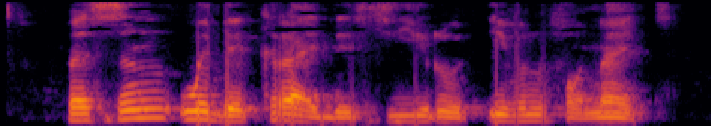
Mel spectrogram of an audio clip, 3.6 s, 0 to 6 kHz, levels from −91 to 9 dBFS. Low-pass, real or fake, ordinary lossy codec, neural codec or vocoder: 5.4 kHz; fake; MP3, 32 kbps; autoencoder, 48 kHz, 128 numbers a frame, DAC-VAE, trained on Japanese speech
